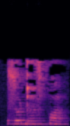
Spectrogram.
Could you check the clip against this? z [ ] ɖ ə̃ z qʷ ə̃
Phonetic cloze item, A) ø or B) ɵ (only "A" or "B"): B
